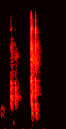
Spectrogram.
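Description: Two short bursts of computer keyboard typing, each a quick cluster of keystrokes, close and fairly quiet with silence between and after.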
